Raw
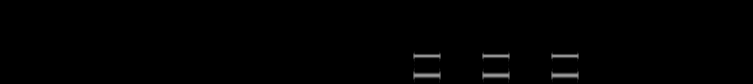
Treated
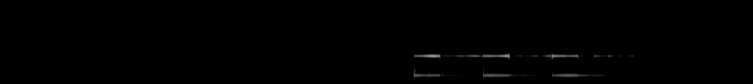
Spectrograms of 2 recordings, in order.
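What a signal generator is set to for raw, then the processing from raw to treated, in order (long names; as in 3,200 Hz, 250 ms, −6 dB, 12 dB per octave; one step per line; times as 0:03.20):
tone pair in a cadence 421 Hz, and 1,420 Hz, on 0.26 s, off 0.43 s, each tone −26.5 dBFS 1.66 s
dynamic equaliser 340 Hz, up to −5 dB, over −41 dBFS, Q 0.76
LFO wah 2.6 Hz 660–1,400 Hz, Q 6.8
echo through a band-pass that steps 140 ms, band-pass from 380 Hz, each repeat 0.7 octaves, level −10 dB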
